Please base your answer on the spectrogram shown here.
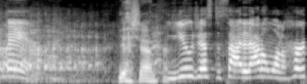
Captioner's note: audience laughing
